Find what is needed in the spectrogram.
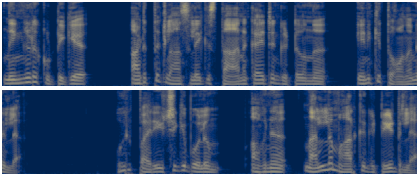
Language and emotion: Malayalam, sad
